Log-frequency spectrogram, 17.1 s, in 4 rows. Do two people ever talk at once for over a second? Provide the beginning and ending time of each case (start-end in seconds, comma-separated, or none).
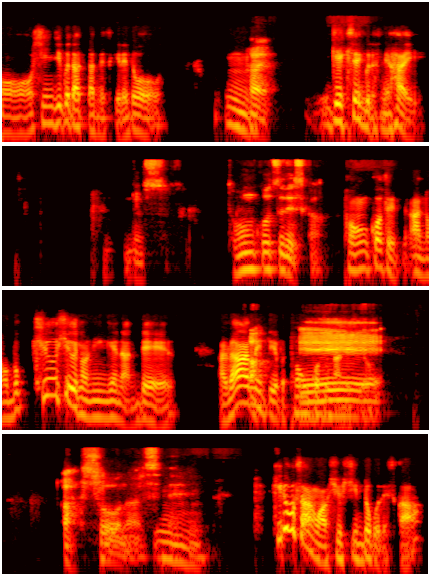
11.0-12.3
